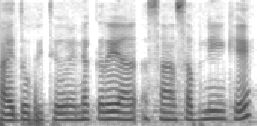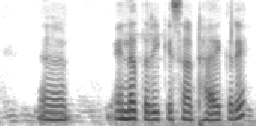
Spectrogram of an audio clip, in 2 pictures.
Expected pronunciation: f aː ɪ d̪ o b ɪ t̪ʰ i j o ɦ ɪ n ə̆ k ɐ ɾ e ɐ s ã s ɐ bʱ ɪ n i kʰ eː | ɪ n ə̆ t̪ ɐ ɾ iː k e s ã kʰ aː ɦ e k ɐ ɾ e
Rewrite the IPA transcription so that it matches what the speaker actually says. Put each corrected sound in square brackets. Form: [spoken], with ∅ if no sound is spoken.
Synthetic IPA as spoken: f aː ɪ d̪ o b ɪ t̪ʰ i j o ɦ ɪ n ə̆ k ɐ ɾ e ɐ s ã s ɐ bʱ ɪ n i kʰ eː | ɪ n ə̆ t̪ ɐ ɾ iː k e s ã [ʈʰ] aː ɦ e k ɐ ɾ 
